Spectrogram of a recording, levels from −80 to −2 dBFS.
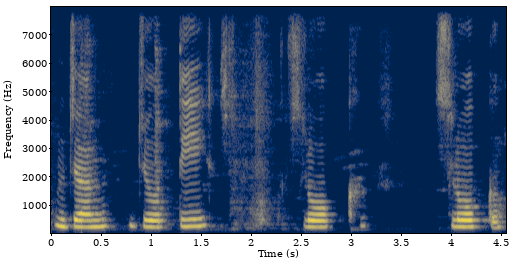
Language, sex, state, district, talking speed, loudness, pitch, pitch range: Hindi, female, Bihar, Muzaffarpur, 65 wpm, -17 LUFS, 235 Hz, 230-255 Hz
